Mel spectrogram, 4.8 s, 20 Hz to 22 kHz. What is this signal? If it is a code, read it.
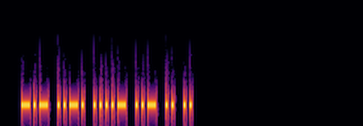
Morse code, heard as a keyed tone, about 30 wpm, 700 Hz. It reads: KF4UII
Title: USA Call Signs - 6 Characters - Repeated 2x - 30wpm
